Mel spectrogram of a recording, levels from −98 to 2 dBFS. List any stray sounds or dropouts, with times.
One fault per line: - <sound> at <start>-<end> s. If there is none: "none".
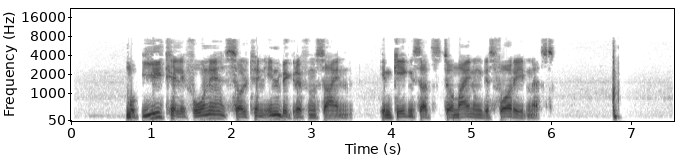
none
